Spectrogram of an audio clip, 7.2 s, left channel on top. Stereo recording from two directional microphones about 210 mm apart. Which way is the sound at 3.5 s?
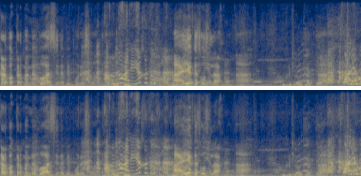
10° right (ahead or behind).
